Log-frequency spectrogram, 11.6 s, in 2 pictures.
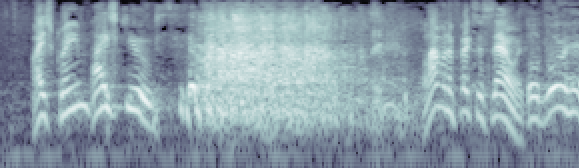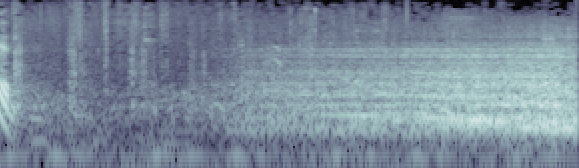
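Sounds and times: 
speech: 0.4 - 3.3, 4.3 - 6.1
laughter: 1.7 - 4.4
milk truck pulling into driveway: 8.0 - 11.5.

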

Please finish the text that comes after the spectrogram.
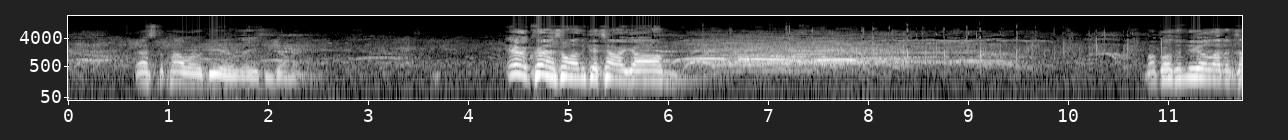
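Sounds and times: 
speech: 0.7 - 2.5, 4.4 - 6.2, 10.8 - 11.7
live audience cheering with high wavering whoops: 5.9 - 10.6
live audience clapping: 6.2 - 11.2.

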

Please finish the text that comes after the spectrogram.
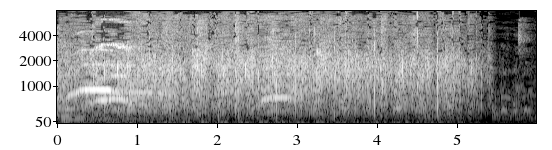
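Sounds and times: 
audience applause for a banjo player at a concert: 0.0 - 5.5
audience whistles: 0.3 - 1.1.

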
